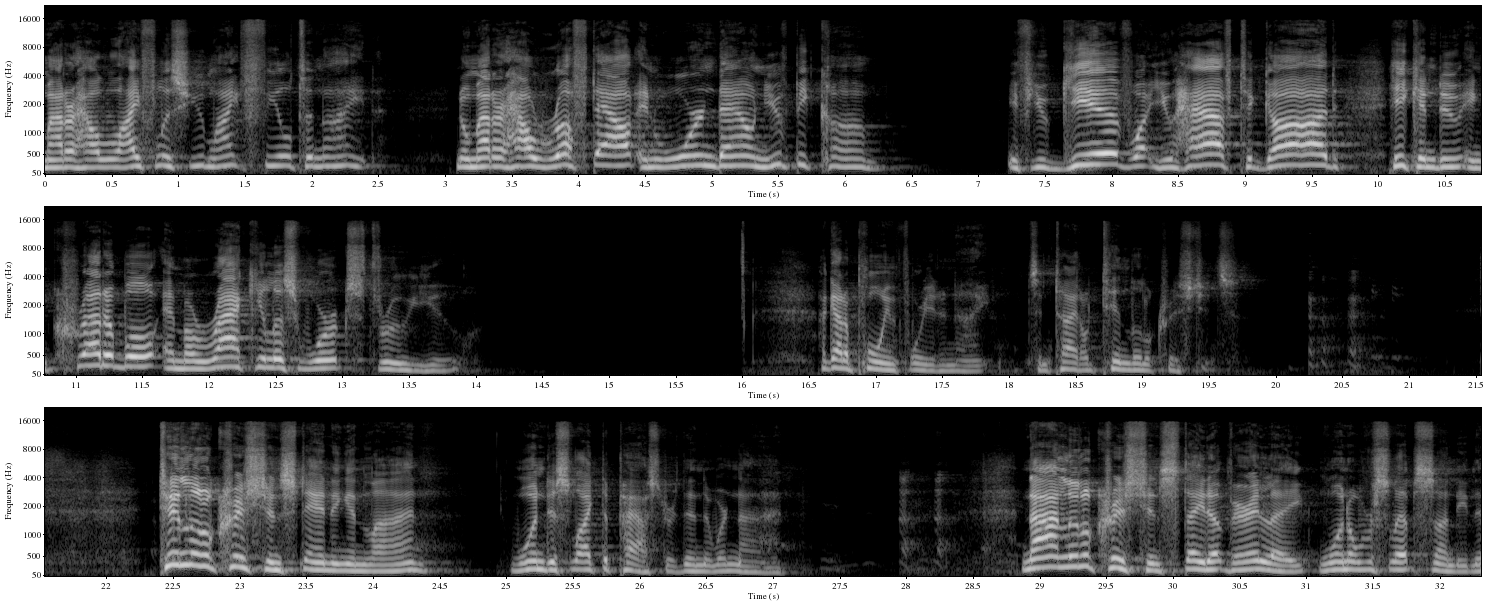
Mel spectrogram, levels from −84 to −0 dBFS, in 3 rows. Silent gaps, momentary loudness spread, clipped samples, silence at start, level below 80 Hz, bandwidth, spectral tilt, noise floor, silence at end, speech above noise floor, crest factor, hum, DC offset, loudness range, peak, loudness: none; 17 LU; under 0.1%; 0 s; -70 dBFS; 16 kHz; -4.5 dB/octave; -86 dBFS; 0 s; 62 dB; 24 dB; none; under 0.1%; 14 LU; -2 dBFS; -24 LUFS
